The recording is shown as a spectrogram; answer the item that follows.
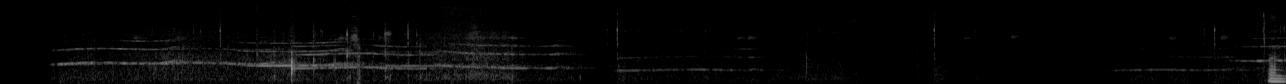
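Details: Indri lemurs in Analamazaotra National Park, Madagascar, give long, siren-like wailing notes, several voices overlapping and gliding gently in pitch.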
